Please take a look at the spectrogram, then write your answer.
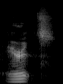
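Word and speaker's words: אֶרֶץ: the hebrew word here is heiress kind of pronounced eretz um and that word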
